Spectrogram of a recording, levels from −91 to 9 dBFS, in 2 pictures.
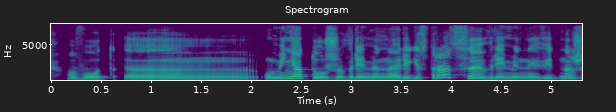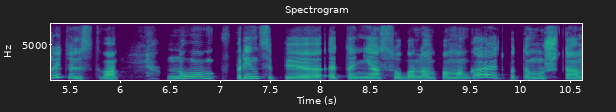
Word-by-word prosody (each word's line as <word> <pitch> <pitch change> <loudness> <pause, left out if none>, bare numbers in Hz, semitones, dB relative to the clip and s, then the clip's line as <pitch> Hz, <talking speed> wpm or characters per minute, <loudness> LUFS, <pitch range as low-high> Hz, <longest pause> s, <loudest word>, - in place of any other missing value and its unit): Вот, 155 - -3
э, 100 - -4 0.2
у 170 - -4
меня 230 +5 +6
тоже 175 -8 0
временная 165 -1 0
регистрация, 210 - +2
временный 170 -2 -2
вид 165 -1 -5
на 180 +2 -3
жительство. 345 - -1 0.5
Но, 240 +7 +1
в - - -24
принципе, 225 -3 +2
это 190 0 +3
не 185 +1 -1
особо 185 -3 -1
нам 170 0 -1
помогает, 285 - +1
потому 210 +5 -3
что 205 - +2
185 Hz, 120 wpm, -24 LUFS, 165-225 Hz, 0.5 s, меня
